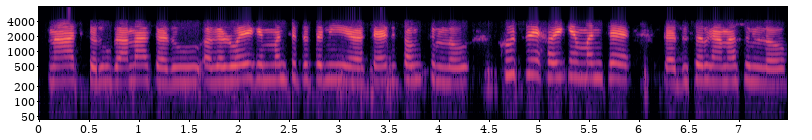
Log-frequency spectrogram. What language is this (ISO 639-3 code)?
mai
